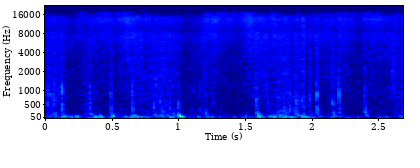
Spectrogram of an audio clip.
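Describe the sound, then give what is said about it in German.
Footsteps crunch through fresh snow at a steady walking pace on a dog walk through a snowy landscape in Vienna, about five or six crisp steps with soft, gritty texture between them and no voices. “Die Schritte im Schnee, das ist so ein magisches Geräusch, ich liebe es.”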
